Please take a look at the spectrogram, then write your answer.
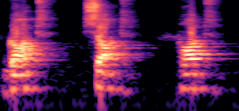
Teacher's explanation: it is back, open, rounded and short vowel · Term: short o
